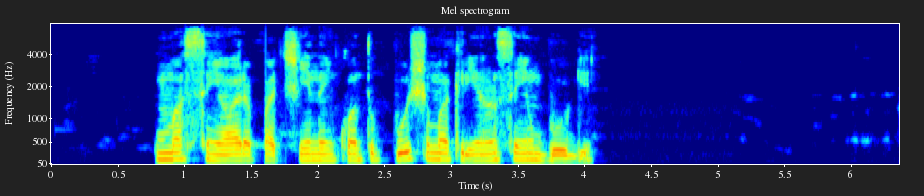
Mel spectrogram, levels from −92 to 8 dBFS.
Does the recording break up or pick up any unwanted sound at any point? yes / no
no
